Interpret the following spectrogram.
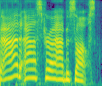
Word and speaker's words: Ad Astra Abyssosque: By the way, how the fuck are you supposed to pronounce Ad Astra Abyssos? It's Ad Astra Abyssos.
